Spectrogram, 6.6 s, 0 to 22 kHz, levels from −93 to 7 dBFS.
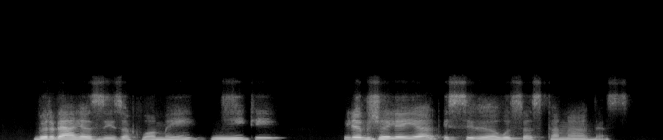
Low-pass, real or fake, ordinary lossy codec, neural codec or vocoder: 7.2 kHz; fake; Opus, 24 kbps; codec, 16 kHz, 0.5 kbps, X-Codec, HuBERT features, trained on balanced general audio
